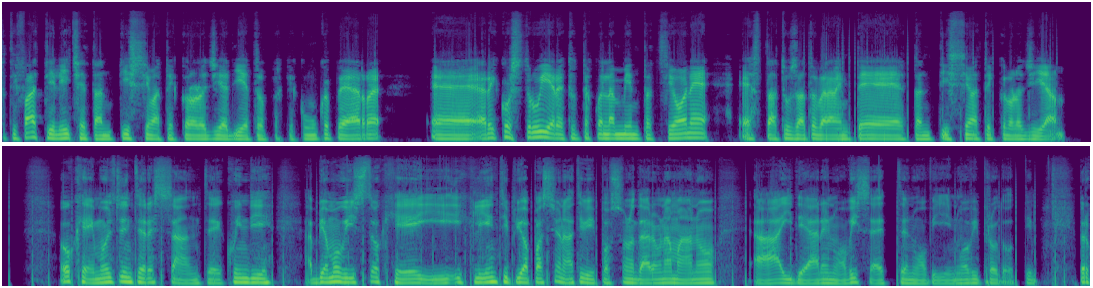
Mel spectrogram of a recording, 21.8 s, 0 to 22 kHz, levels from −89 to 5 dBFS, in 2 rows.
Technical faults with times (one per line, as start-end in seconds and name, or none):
8.02-21.52 train of clicks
